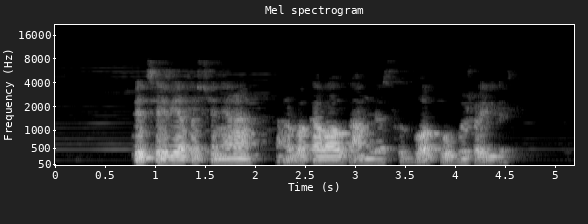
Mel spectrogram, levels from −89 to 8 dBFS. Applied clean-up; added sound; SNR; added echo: classical method WPE with log-MMSE.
